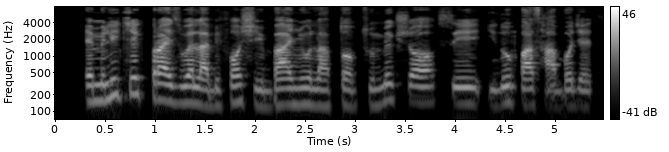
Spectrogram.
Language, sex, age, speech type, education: Nigerian Pidgin, male, 15-29, spontaneous, tertiary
